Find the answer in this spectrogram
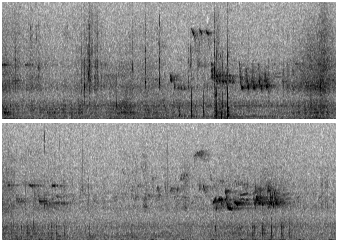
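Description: Small birds chirping in short trills, once about four seconds in and again near the end, over steady outdoor background noise. Scattered clicks and rustles come from handling close by.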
